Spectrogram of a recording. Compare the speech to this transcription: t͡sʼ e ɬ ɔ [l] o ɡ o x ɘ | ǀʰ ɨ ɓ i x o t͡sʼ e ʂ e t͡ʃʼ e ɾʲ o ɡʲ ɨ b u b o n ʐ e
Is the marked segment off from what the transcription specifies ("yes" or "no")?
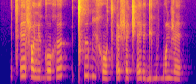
yes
